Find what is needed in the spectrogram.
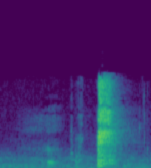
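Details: Baby sneezing: a soft intake of breath, then one sharp, hissy burst; a single small sneeze.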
